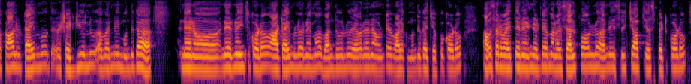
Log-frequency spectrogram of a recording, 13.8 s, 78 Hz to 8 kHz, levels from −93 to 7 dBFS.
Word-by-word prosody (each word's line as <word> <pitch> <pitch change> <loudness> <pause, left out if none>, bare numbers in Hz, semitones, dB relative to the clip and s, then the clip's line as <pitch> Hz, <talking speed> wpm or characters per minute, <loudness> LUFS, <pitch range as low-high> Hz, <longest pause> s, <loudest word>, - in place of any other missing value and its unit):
Call 200 +2 +5 0.2
time, 190 +4 +3 0.5
schedule 195 +4 -2 0.2
అవన్నీ 190 +3 -4
ముందుగా 195 +3 +2 0.9
నేను 185 -1 +4 0.6
నేను 195 -1 +4
నిర్ణయించుకోవడం 200 0 +2 0.2
ఆ - - +9 0.2
టైమ్‌లోనేమో 190 +1 -1 0.2
బంధువులు 185 +2 -2
ఎవరైనా 190 +1 -2
ఉంటే, 180 +4 -8
వాళ్ళకి 170 0 0
ముందుగా 180 +2 -2
చెప్పుకోవడం 180 +3 -3 0.5
అవసరమైతే 190 0 +2 0.2
ఏంటంటే 185 +1 -2 0.2
మన 185 - 0 0.2
సెల్ 180 +2 +6
ఫోన్‌లు 200 0 -1
అన్నీ 195 +3 -3
స్విచ్ 190 +2 -6
ఆఫ్ 190 0 -3
చేసి 180 0 -4
పెట్టుకోవడం. 185 +3 -2
190 Hz, 115 wpm, -20 LUFS, 180-195 Hz, 0.9 s, ఆ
